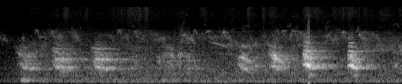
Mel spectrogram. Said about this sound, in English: That wasn't Dan Barber. Right, yes. Those were turkeys.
